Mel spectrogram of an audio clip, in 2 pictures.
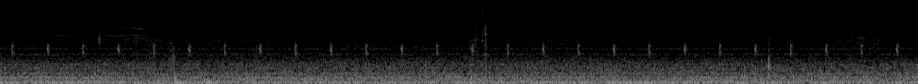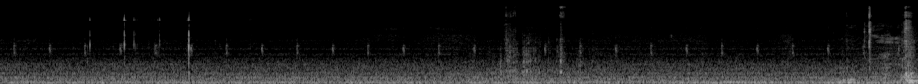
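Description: Steady low rumble of a car heard from inside the cabin, with the turn-signal indicator ticking evenly, about three ticks a second. A few sharper clicks stand out briefly in the middle and a few seconds before the end.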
